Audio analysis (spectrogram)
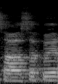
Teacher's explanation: आपका सा सपेरा होता है जो कि आपका दंत से बोला जाता है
